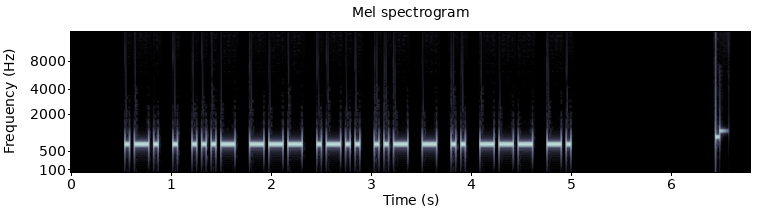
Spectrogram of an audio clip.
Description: Morse code, heard as a keyed tone, about 25 wpm, 700 Hz. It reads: REVOLUTION
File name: practice / 25wpm / Ten Letter Words - 25wpm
